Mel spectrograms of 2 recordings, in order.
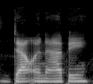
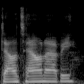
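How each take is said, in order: First: The first word ends in a short 'ton'. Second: The first word ends in 'town'. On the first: The speaker calls it right. "It's Downton Abbey" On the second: The speaker calls it wrong. "not Downtown Abbey"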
